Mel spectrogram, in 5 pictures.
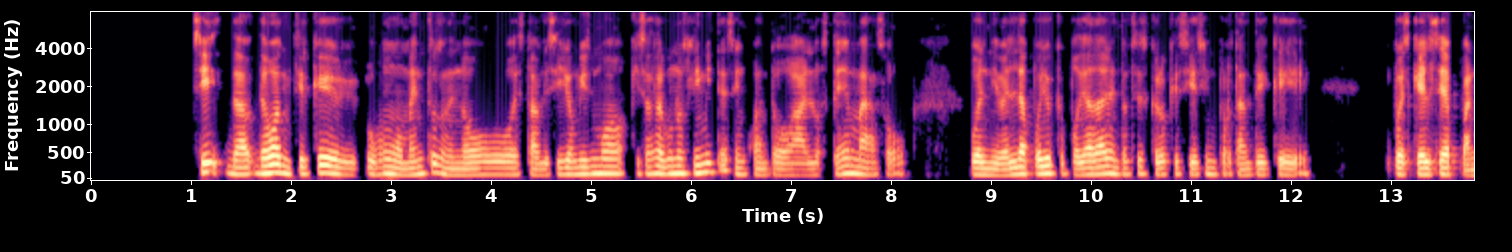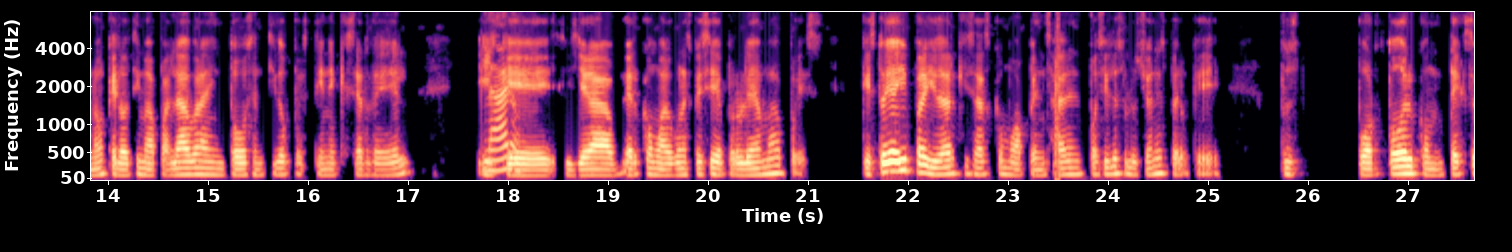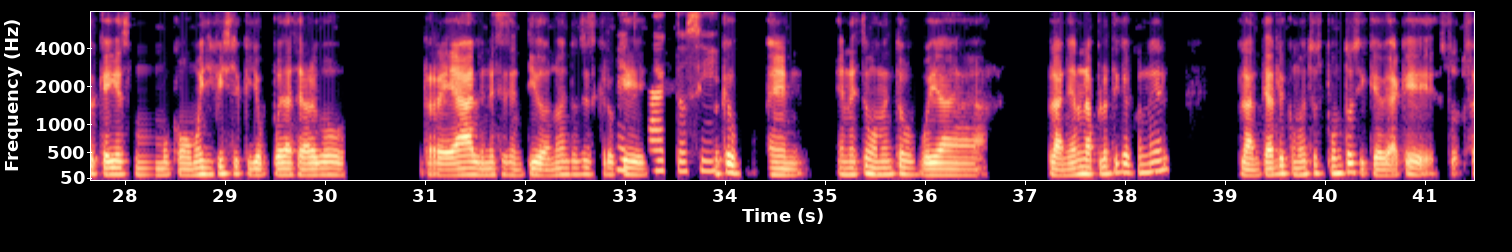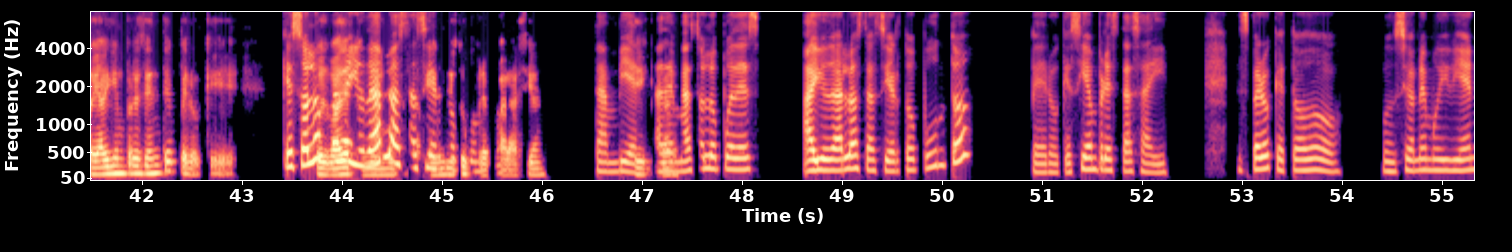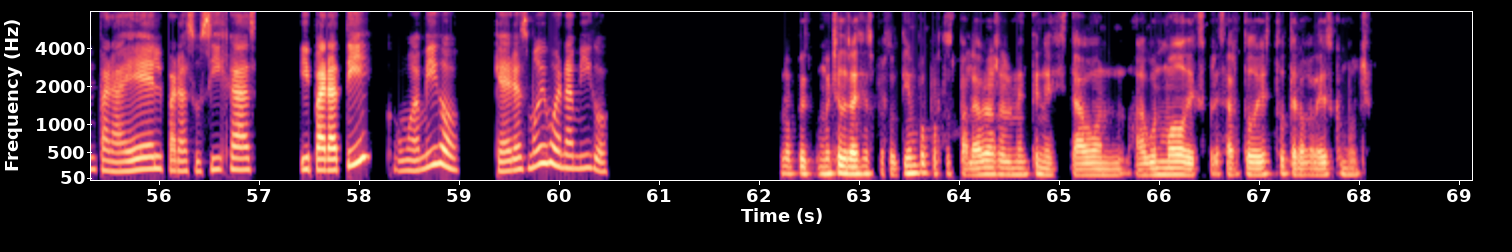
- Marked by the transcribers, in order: other background noise
- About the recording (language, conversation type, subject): Spanish, advice, ¿Cómo puedo apoyar a alguien que está atravesando cambios importantes en su vida?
